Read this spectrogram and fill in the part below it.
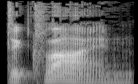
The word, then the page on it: decline: anglais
